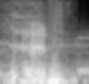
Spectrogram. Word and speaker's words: herb: How do you pronounce herb? Herb. Well, here. It's the H you keep dropping.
